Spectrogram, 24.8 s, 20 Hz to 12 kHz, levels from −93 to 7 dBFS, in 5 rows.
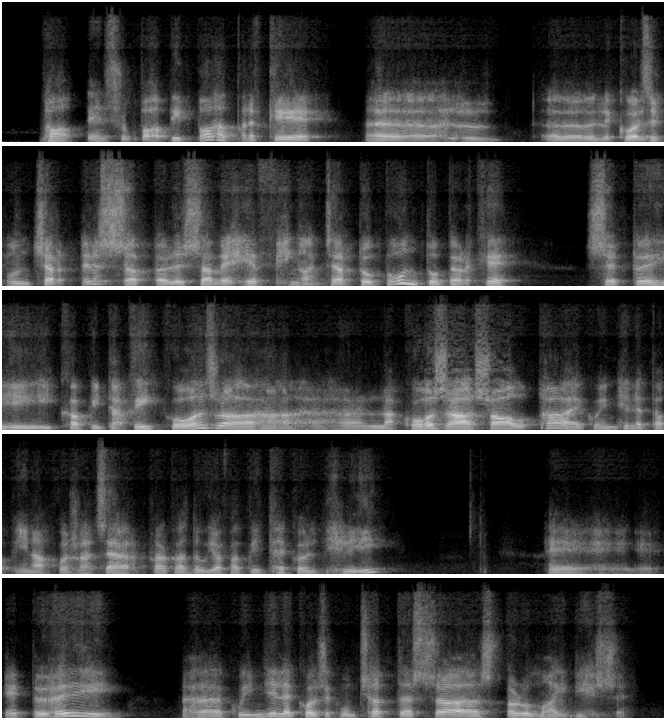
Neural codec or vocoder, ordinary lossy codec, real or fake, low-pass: codec, 16 kHz in and 24 kHz out, 0.6 kbps, FocalCodec, streaming, 4096 codes; Opus, 24 kbps; fake; 10.8 kHz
